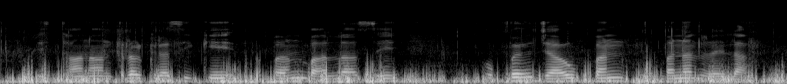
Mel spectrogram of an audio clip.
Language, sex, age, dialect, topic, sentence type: Bhojpuri, male, 18-24, Northern, agriculture, statement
